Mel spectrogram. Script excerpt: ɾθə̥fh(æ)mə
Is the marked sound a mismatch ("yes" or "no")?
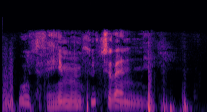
yes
